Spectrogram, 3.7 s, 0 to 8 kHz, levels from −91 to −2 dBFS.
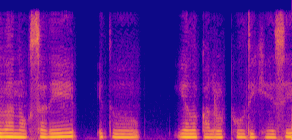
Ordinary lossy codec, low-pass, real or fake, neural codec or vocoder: none; 7.2 kHz; fake; codec, 16 kHz in and 24 kHz out, 1 kbps, XY-Tokenizer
